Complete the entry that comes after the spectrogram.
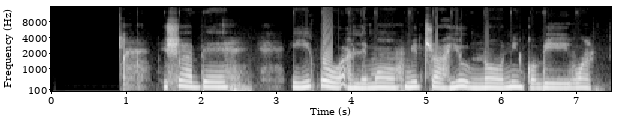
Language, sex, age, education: Yoruba, female, 15-29, tertiary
